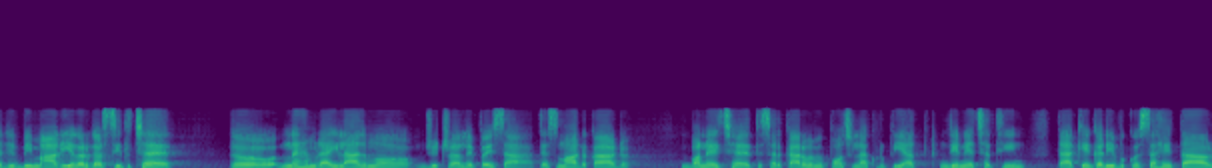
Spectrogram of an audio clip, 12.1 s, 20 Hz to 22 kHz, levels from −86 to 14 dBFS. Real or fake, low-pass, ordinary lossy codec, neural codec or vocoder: fake; none; none; codec, 16 kHz, about 1 kbps, DyCAST, with the encoder's durations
